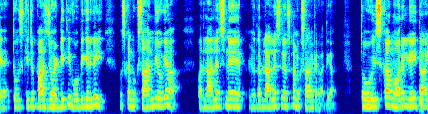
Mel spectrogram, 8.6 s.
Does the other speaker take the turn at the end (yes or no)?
no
